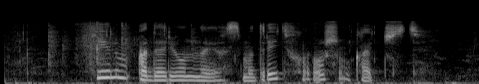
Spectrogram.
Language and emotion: Russian, neutral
